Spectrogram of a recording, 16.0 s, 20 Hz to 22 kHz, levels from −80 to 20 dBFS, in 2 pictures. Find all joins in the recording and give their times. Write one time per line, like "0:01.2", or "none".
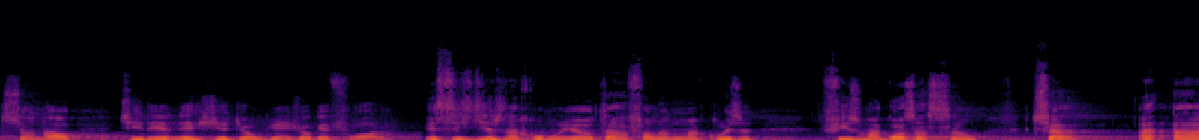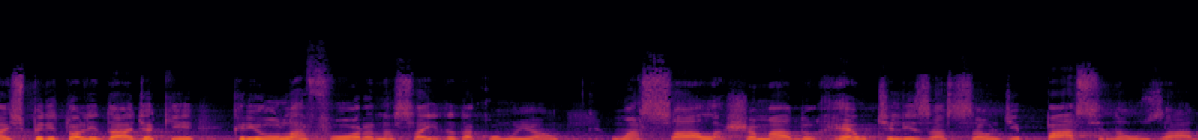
0:02.8
0:05.7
